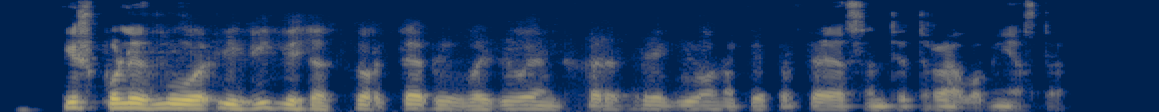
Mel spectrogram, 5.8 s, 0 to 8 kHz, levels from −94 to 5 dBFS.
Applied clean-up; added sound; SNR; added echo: neural mask model Resemble Enhance denoiser.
